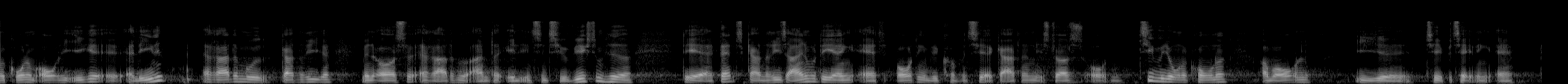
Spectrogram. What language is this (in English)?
Danish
